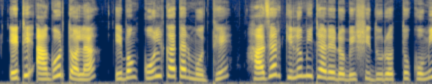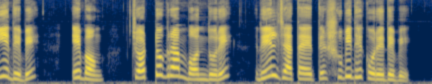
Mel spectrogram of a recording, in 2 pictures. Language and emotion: Bengali, neutral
